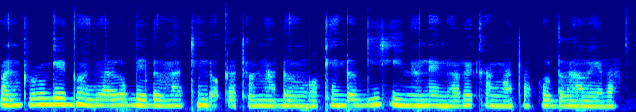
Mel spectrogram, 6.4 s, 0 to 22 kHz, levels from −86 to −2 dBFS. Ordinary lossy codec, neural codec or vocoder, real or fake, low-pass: none; codec, 44.1 kHz, 2.6 kbps, DAC; fake; none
